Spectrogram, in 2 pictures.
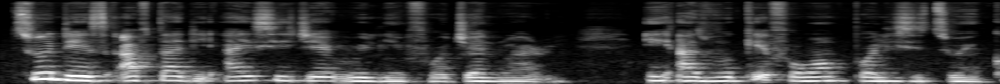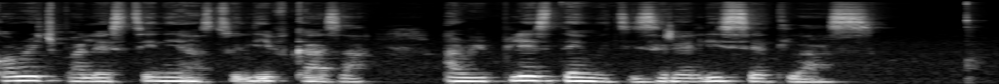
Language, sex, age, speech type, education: Nigerian Pidgin, female, 15-29, spontaneous, tertiary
